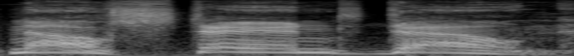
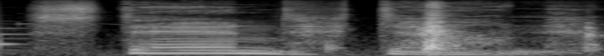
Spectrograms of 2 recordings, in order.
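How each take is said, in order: First: "Now stand down." drawn out very slowly, higher, each word weighted; stern repeated command. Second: Clipped order, louder; firm command. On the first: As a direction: hammer the order home, slowly. Repeated order to soldier. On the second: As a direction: cut him off with authority. Commander orders soldier back. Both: Acted.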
